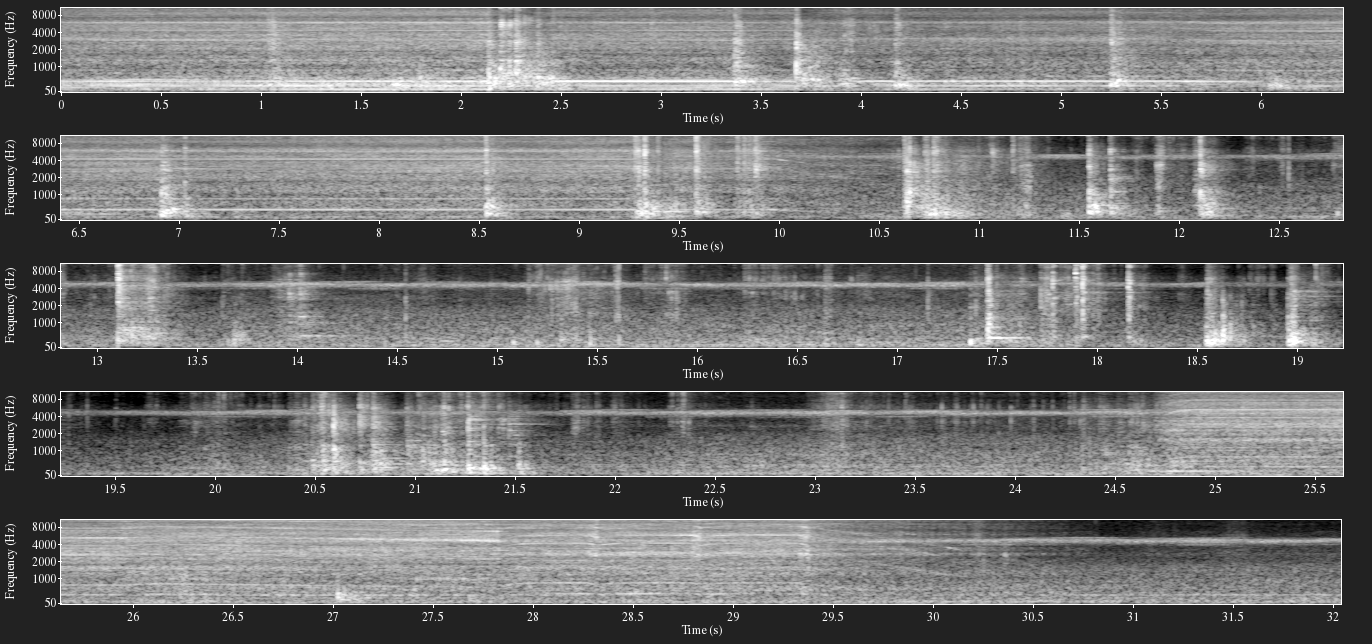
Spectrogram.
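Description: Battery-powered rescue tool motor running steadily, then a run of sharp cracks and snaps as a car's front fender is broken and torn away. Near the end the tool motor runs again, its pitch shifting as it works.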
